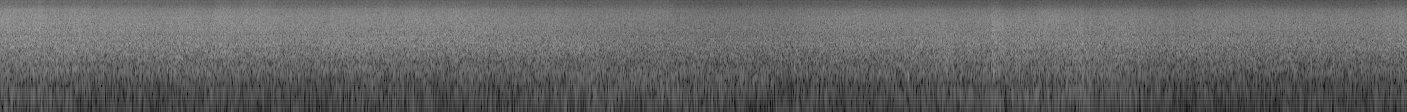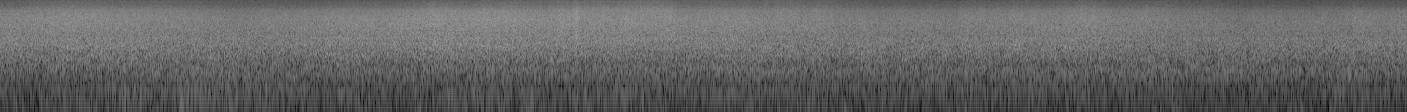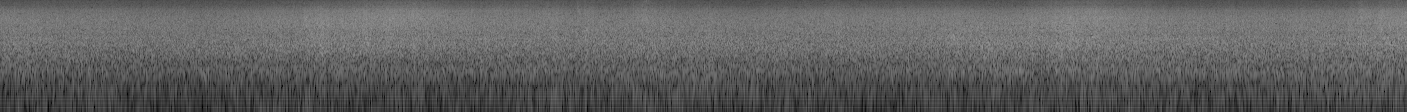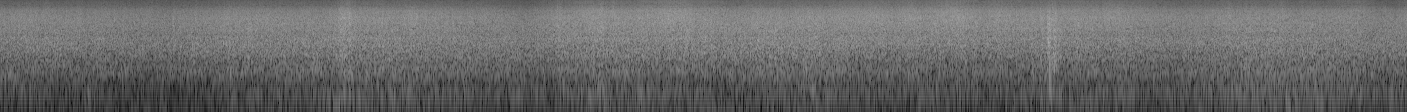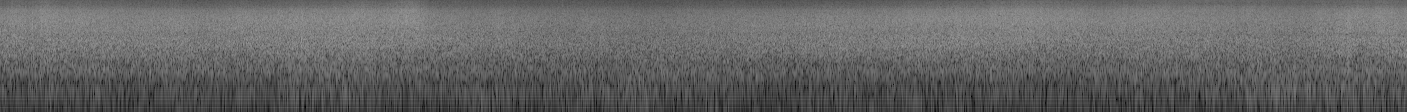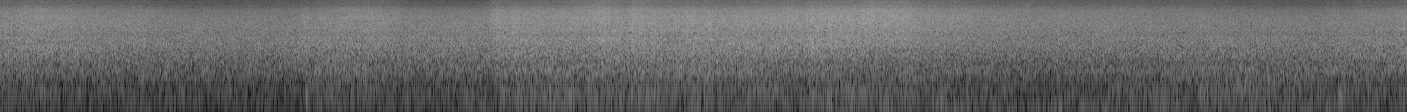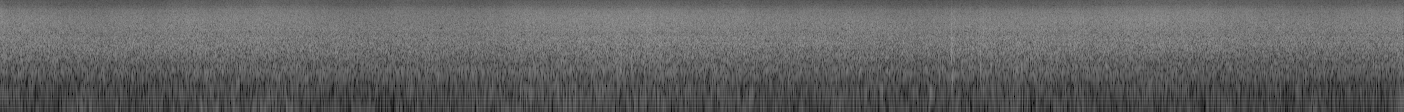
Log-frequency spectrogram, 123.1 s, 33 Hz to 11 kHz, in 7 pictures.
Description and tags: on the cliff top
The waves of the northsea recorded from a cliff top in Cove / Scotland on a pretty windy day. No seagulls. Sony PCM D-50 recorder.
cliff, field-recording, scotland, sea, waves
